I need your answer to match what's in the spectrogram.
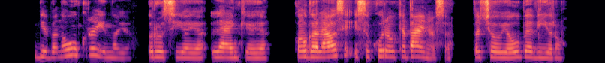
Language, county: Lithuanian, Vilnius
